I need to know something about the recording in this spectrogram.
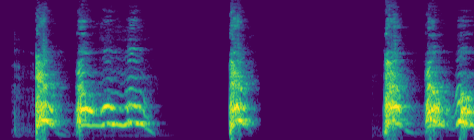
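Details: Labrador Retriever. A Labrador Retriever barks loudly with full, resonant woofs. Two quick barks, one slightly drawn out, are followed by a single bark, a silence, then a fast run of three.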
